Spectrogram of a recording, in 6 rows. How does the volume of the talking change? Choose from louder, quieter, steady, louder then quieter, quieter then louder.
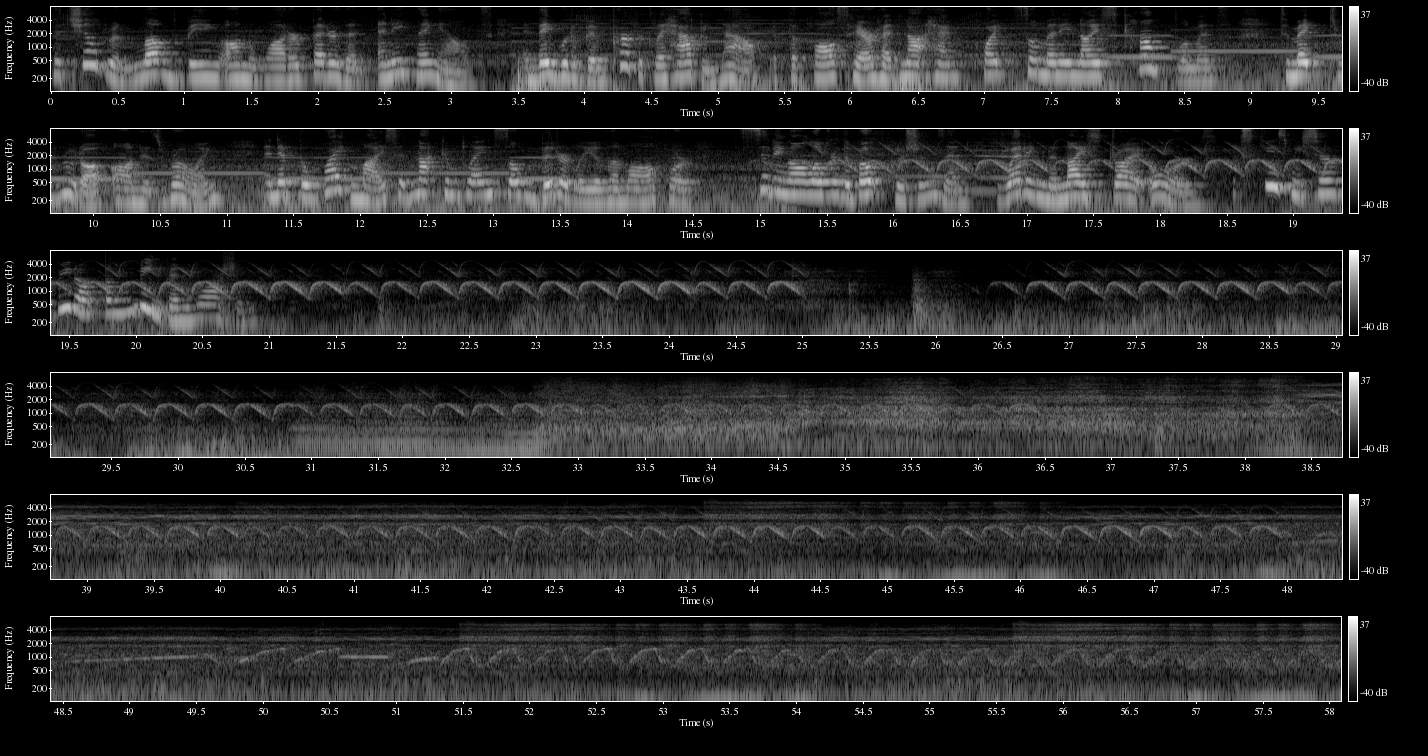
steady.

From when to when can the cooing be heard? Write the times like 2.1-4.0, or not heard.
not heard.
